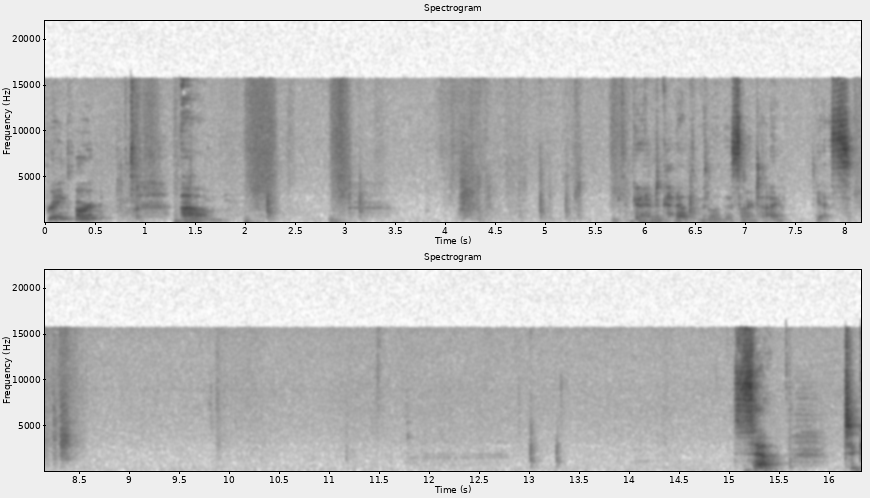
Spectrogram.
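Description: A woman talks calmly to the listener, close by.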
